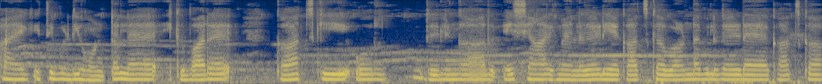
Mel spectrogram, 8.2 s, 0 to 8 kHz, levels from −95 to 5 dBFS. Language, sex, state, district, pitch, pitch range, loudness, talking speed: Marwari, female, Rajasthan, Nagaur, 180 Hz, 170-185 Hz, -15 LUFS, 175 wpm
